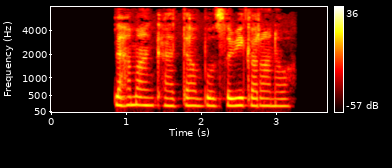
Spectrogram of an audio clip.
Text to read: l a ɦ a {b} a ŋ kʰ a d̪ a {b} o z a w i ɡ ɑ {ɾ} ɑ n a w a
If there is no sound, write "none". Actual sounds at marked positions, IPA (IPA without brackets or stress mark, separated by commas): m, b, ɾ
